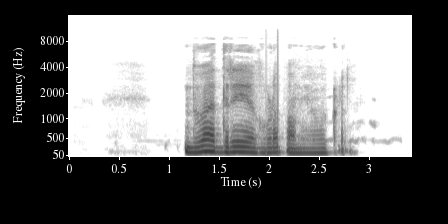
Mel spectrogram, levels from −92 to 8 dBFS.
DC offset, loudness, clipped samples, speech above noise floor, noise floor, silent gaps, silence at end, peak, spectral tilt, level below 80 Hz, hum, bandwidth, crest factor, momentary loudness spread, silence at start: under 0.1%; -24 LUFS; under 0.1%; 46 dB; -69 dBFS; none; 0.65 s; -8 dBFS; -8.5 dB/octave; -58 dBFS; none; 7.8 kHz; 18 dB; 13 LU; 1.15 s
